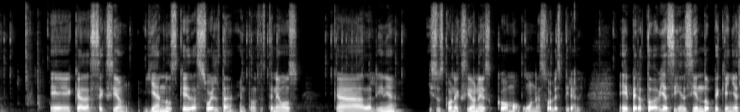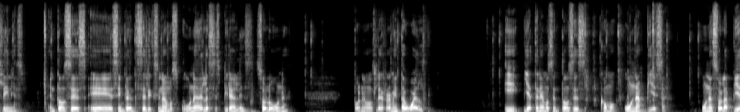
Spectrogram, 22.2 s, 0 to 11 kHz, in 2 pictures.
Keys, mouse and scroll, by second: 0.4 shift+middle click, 1.4 middle click, 1.7 middle click, 1.9 middle click, 2.4 middle click, 3.6 click, 3.7 click, 3.9 click, 4.8 click, 5.0 click, 5.2 click, 5.4 click, 5.9 click, 6.5 click, 6.7 click, 6.8 click, 7.1 click, 7.8 click, 8.2 click, 8.4 click, 9.4 middle click, 9.7 middle click, 10.3 click, 11.2 click, 11.7 click, 12.1 click, 12.7 click, 12.9 click, 13.0 click, 13.2 click, 13.4 click, 13.5 click, 14.2 middle click, 15.7 click, 16.9 click, 17.7 middle click, 19.4-19.8 scroll up 2, 20.1 click, 20.5 click, 21.0 click, 21.4 click, 22.1 click.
